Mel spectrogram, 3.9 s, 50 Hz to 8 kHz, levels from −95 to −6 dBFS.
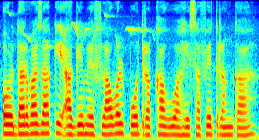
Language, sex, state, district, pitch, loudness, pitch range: Hindi, female, Arunachal Pradesh, Papum Pare, 180 Hz, -16 LUFS, 170-190 Hz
